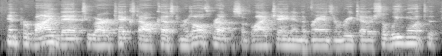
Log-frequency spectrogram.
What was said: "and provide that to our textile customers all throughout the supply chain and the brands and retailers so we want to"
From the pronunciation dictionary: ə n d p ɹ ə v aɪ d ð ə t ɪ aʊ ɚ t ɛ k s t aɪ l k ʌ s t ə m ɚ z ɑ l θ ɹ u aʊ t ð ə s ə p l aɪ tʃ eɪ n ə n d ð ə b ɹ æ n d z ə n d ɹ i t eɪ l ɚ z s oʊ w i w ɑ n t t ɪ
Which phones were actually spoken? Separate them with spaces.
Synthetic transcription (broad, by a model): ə n p ɹ ə v aɪ d ð ə t ɪ aʊ ɚ t ɛ k s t aɪ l k ʌ s t ə m ɚ z ɑ l θ ɹ u aʊ t ð ə s ə p l aɪ tʃ eɪ n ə n ð ə b ɹ æ n d z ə n ɹ i t eɪ l ɚ z s oʊ w i w ɑ n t t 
